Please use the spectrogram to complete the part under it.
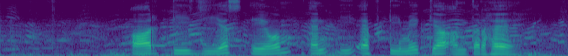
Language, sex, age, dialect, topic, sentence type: Hindi, male, 41-45, Garhwali, banking, question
